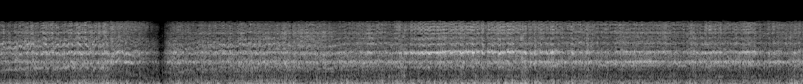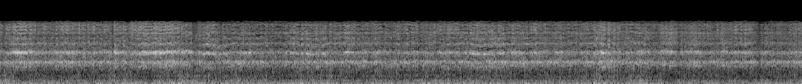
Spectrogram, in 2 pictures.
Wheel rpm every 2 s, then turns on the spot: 130, 190, 220, 230, 230, 220, 230, 240.
none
